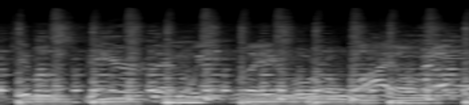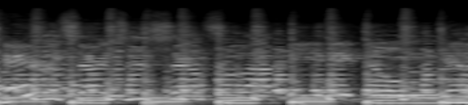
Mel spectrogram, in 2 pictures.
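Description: Cleveland-style polka band playing an instrumental passage: button accordion, banjo, saxophones and drum kit over a brisk, steady two-beat rhythm with an alternating low bass line.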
